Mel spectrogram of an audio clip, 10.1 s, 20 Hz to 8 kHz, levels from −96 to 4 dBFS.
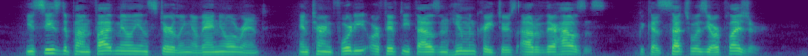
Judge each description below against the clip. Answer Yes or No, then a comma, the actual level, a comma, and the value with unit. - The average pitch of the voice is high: No, low, 135 Hz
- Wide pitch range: No, average, 3.0 semitones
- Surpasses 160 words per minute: No, average, 155 wpm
